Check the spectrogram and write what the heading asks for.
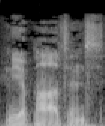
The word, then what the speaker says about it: Neapolitans: And the uh like even the Italians there was like this whole thing about Neopolit I can't pronounce it but uh Sicilians and Neapolitans Neapolitans there's a little schism there between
